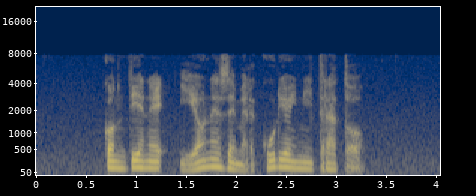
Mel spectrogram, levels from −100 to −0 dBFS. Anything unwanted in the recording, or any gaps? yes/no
no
